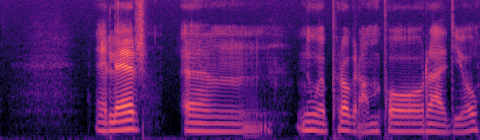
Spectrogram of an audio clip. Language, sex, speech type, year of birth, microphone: Norwegian, male, spontaneous, 1986, Sennheiser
